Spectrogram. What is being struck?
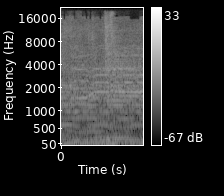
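Nothing is struck.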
